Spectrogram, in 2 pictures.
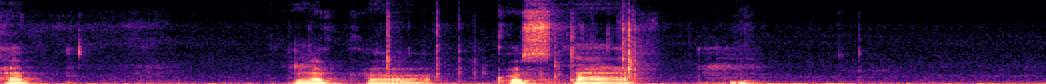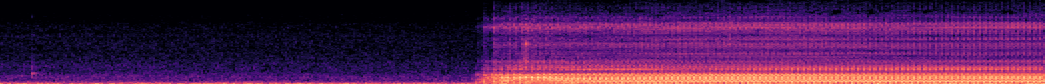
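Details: Omron automatic blood pressure monitor tested on an adult's arm and compared against a low-cost one: brief talk and button clicks, then a steady humming pump starts as the cuff inflates.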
